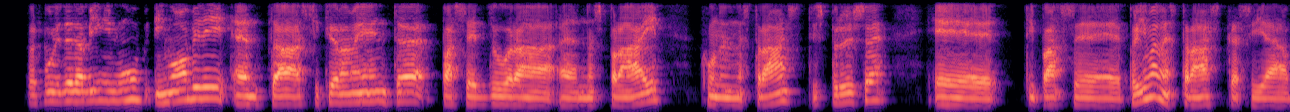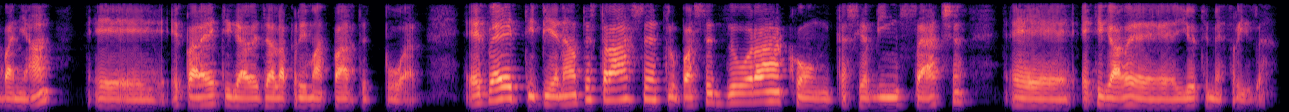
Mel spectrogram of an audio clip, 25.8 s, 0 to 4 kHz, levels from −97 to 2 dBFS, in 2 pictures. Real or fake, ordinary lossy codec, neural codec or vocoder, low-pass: fake; none; codec, 16 kHz, 16 kbps, FreqCodec, larger model; 3.6 kHz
